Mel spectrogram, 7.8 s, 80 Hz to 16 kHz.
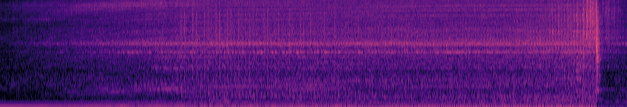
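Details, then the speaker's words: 1919 Singer 66 sewing machine fitted with a 0.7 amp motor, clutch disengaged so only the balance wheel spins: a steady low hum and whine climbing smoothly, then cutting off cleanly. Strong, normal motor run. "This machine I put a 0.7 amp on to accommodate some of the sewing needs of the customer, and it roars."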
